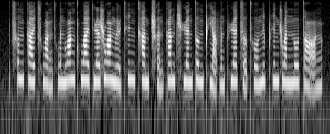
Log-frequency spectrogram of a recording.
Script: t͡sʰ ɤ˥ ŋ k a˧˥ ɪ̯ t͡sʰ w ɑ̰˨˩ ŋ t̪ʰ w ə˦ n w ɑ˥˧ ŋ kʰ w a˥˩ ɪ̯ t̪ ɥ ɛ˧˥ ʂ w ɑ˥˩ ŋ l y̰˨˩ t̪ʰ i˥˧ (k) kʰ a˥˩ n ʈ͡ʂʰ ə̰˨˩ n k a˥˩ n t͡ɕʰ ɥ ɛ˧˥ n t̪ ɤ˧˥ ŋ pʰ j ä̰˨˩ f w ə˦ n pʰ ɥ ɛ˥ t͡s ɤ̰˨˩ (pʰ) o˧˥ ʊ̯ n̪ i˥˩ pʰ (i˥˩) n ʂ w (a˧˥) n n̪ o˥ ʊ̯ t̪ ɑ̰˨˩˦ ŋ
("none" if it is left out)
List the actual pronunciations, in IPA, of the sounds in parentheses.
ŋ, t̪ʰ, i˥, a˥

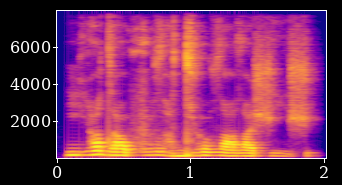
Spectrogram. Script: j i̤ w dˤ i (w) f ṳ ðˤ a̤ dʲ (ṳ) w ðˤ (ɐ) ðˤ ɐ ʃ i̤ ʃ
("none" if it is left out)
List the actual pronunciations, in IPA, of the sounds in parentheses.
w, o̤, a

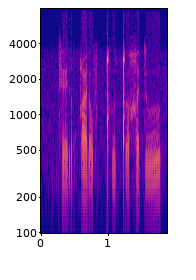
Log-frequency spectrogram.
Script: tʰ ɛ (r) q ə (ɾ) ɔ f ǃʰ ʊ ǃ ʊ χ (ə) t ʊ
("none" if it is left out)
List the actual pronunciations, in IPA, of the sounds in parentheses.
r, ɾ, ə

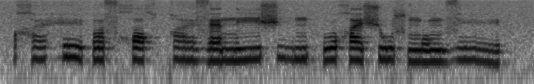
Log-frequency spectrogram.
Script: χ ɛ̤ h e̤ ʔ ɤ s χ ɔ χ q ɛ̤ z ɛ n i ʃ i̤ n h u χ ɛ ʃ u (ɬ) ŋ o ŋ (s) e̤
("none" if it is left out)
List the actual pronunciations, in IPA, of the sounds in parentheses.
ɬ, z

